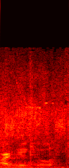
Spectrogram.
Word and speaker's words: archangel: There are different ways to pronounce it. I think it's archangel. Archangel. Yeah, you don't pronounce the H.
